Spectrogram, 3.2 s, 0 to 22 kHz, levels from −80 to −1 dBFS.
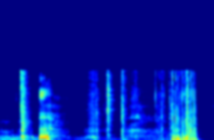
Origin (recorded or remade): recorded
